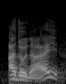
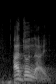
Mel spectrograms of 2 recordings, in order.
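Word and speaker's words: אדני: place, et en l'occurrence, on prononçait Adonai, qui est un mot hébreu qui veut dire Seigneur. Je vais vous l'écrire en dessous, comme ça vous saurez comment il s'écrit. C'est Aleph, Dalet, Nun, Yod, ça c'est pour les consonnes. Au niveau des voyelles, c'est Chatef Patar, Cholem et Kametz.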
